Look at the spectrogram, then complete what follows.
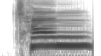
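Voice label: "chen", Chinese; Nihao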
